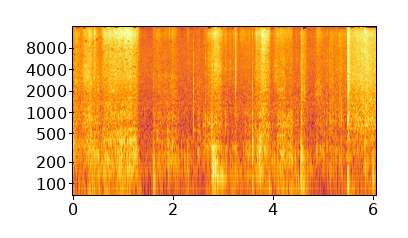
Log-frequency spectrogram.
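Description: Rustling and a series of light knocks and clicks as a cardboard box of porridge oats is taken out and handled.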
